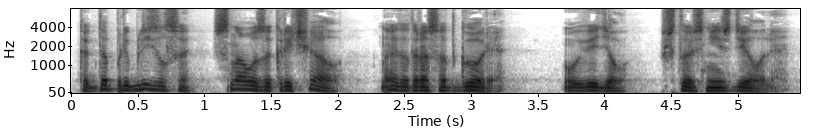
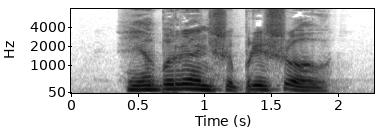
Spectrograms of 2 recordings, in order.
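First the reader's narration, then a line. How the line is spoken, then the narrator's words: Pitiful moan. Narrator (Russian): простонал жалко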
